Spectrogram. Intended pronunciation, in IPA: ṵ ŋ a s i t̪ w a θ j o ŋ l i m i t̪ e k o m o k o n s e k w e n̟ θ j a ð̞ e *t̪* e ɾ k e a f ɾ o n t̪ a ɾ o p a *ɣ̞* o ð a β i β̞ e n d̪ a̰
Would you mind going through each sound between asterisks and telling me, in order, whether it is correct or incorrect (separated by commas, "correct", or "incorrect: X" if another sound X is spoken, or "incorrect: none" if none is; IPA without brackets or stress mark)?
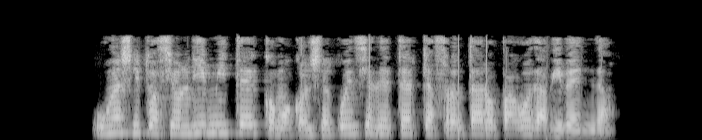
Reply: correct, correct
